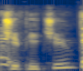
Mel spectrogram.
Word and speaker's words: Machu Picchu: Machu Picchu? – Thank you.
